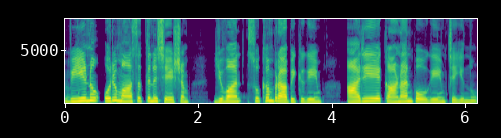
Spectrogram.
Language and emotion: Malayalam, neutral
